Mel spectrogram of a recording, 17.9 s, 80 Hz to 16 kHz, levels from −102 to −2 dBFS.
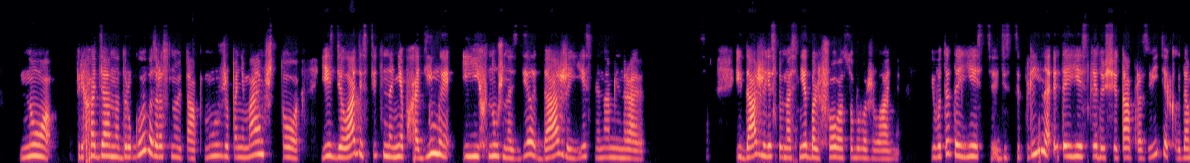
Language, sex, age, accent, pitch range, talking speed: Russian, female, 20-39, native, 205-235 Hz, 150 wpm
